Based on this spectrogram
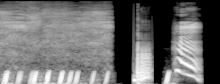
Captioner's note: fart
